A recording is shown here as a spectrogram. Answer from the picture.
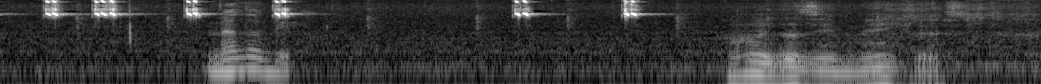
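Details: A caught live cricket gives a handful of sparse, sharp high chirps in small clusters, interrupted by two stretches of human voice.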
